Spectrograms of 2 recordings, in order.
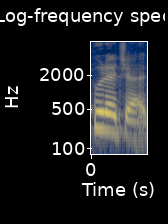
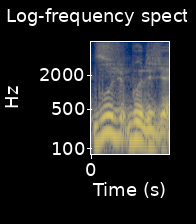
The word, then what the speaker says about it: Buttigieg: Bumashar? Pete Buttigieg. Buttigieg.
